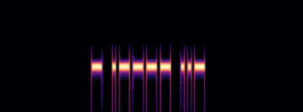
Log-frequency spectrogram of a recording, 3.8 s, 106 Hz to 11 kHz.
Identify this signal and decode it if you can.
Morse code, heard as a keyed tone, about 28 wpm, 700 Hz. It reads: T1U
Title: Three Challenging Letter-Number Combinations 28wpm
